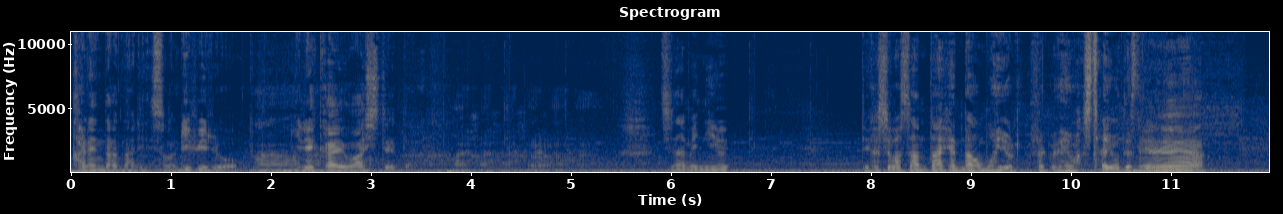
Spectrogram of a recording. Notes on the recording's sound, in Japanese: パーキング収録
